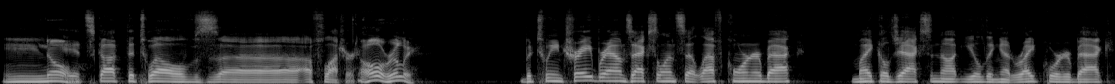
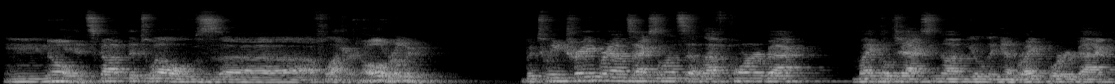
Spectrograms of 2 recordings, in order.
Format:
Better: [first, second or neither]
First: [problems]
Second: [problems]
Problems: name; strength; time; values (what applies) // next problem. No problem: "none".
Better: first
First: none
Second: off-mic speech; far // room echo; noticeable; dies away in 0.6 s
